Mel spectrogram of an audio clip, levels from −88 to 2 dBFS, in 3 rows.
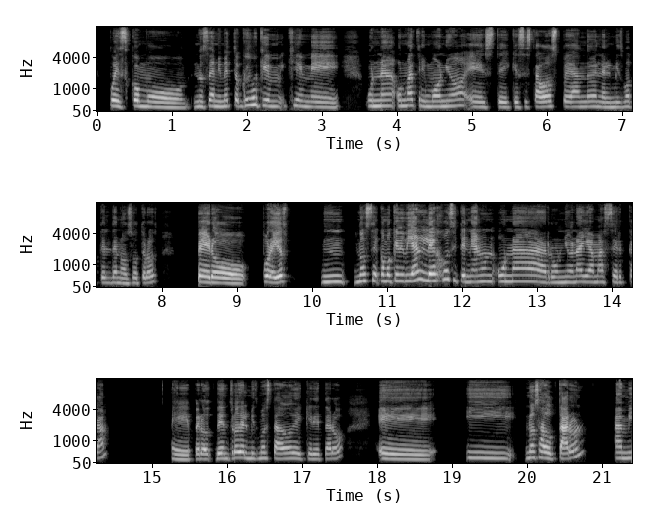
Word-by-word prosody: pues, 235 -5 +6
como, 205 -6 +1
no 225 +1 -4
sé, 235 - +1
a - - +3
mi 230 - -1
me 245 +1 -2
tocó 265 +5 0
que 260 -1 -1
me 235 -2 -8
que 260 0 -6
me 215 -2 -3 0.3
una 250 +1 0
un 250 0 -3
matrimonio, 245 -1 -2
este, 210 -1 -1
que 210 +1 -6
se 215 +2 +3
estaba 215 +1 +2
hospedando 225 -1 +1
en 230 -1 -4
el 205 0 -4
mismo 210 +2 -5
hotel 225 -1 -7
de 230 - -4
nosotros. 220 +5 -5 0.5
Pero, 220 -6 +5
por 260 0 +5
ellos, 255 +3 +6 0.4
mm, 260 +1 -1
no 285 +4 0
sé, 300 0 +4
como 290 0 -1
que 295 +1 0
vivían 305 +4 +3
lejos 315 +4 +6
y - - -11
tenían 260 -1 0
un 280 -1 -6
una 275 -2 +1
reunión 235 +1 -4
allá 255 -1 0
más 250 0 -4
cerca, 250 - -5 0.8
eh, 195 -3 -3
pero 215 -1 +1
dentro 230 +2 0
del 255 -1 +3
mismo 235 +1 -5
estado 235 -1 0
de 235 -2 -4
Querétaro. 220 - -6 0.4
Eh, 205 -1 -1 0.4
y 245 -4 -6
nos 265 +2 0
adoptaron, 245 +3 +4 0.5
a 245 0 +3
mí 245 0 -3
235 Hz, 165 wpm, -24 LUFS, 220-255 Hz, 0.8 s, pues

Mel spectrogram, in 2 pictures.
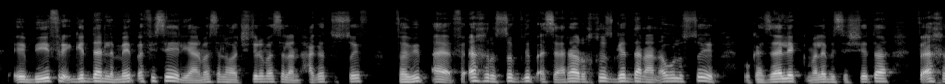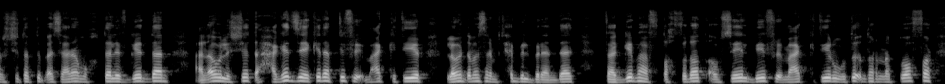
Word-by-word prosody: آآ 125 - +5
بيفرق 130 +7 +3
جدًا 145 +4 +3
لمّا 125 -1 +1
يبقى 140 -1 -1
في 160 - -5
sale، 160 -1 +4
يعني 100 -1 -1
مثلًا 115 +2 -4
لو 110 - -2
هتشتري 130 +4 -2
مثلًا 125 -6 -3
حاجات 130 +4 -5
الصيف 140 +5 -3 0.2
فبيبقى 125 +1 +1
في - - -8
آخر 155 -1 +3
الصيف، 155 +4 -1
بتبقى 145 0 -2
سعرها 115 +5 +3
رخيص 135 +3 -2
جدًا 140 -2 +2
عن 110 - -2
أول 145 +3 +1
الصيف، 140 +4 +1 0.3
وكذلك 130 +7 +3
ملابس 115 +2 -1
الشتا 130 +7 +1 0.3
في - - -1
آخر 140 -2 +2
الشتا 125 +5 -6
بتبقى 125 - -5
سعرها 120 +4 -1
مختلف 140 +1 -1
جدًا 150 +4 +2 0.3
عن - - -3
أول 155 -1 +4
الشتا، 135 +6 -2
حاجات 180 +2 0
زي 160 -2 +3
كده 170 +1 +2
بتفرق 170 0 -3
معاك 135 0 -5
كتير، 150 +3 +2 0.2
لو 125 +3 +5
أنت 145 - -1
مثلًا 145 -1 -2
بتحب 135 +4 -7
البراندات 125 +1 0 0.3
فتجيبها 135 +7 +2
في 115 - -13
تخفيضات 135 +6 -1
أو 115 - -4
sale 110 - -10 0.2
بيفرق 150 -3 0
معاك 115 +2 -1
كتير، 155 0 +1
وتقدر 135 +2 -1
إنك 125 -2 -6
توفر 150 +3 0
135 Hz, 190 wpm, -24 LUFS, 120-150 Hz, 0.3 s, آآ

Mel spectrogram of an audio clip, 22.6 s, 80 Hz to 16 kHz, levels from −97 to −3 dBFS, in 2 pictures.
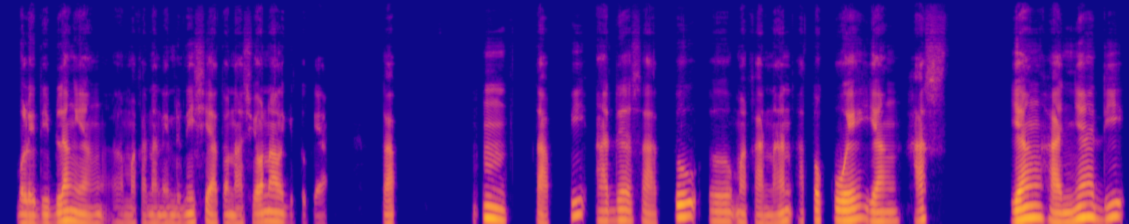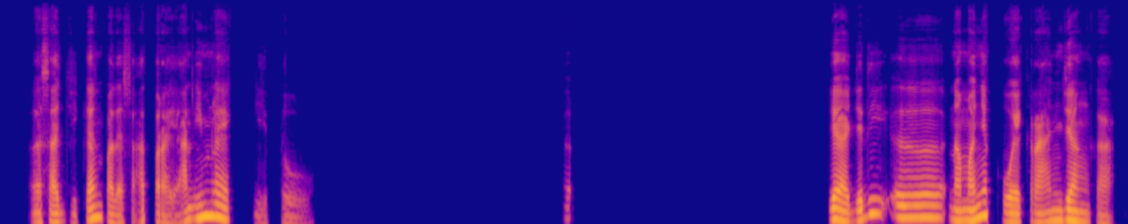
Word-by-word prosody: boleh 95 -1 -3
dibilang 105 +6 0
yang, 95 -3 -3 0.2
eee, 95 -1 -16
makanan 95 -1 -10
Indonesia 95 +2 -5
atau 95 - -9
nasional 105 +4 -2
gitu, 95 - -23
kayak - - -16 0.5
ka - - 0 0.9
hmm, 140 -5 +4 0.3
tapi 170 - -5
ada 120 +1 -3
1, 125 - -1
eee, 115 -1 -4
makanan 100 +2 -5
atau 120 +2 -4
kue 125 -1 +6
yang 115 -5 -2
khas, - - -5 0.7
yang 150 +5 +7
hanya 115 +8 +3
di, 155 +5 -2 0.4
eee, 105 +1 -4
sajikan 105 +7 0
pada 95 -2 -1
saat - - -8
perayaan 90 +10 -2
Imlek, 160 -4 +5 0.2
gitu. 85 -2 -17 2.5
E - - -14 2.6
Iya, 135 0 +8
jadi, 125 - +2 0.2
eee, 155 0 +4
namanya 125 +6 +4
kue 105 -2 +3
keranjang, 115 +2 +2
Kak. 90 -4 -7
115 Hz, 105 wpm, -29 LUFS, 95-135 Hz, 2.6 s, Iya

